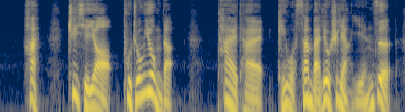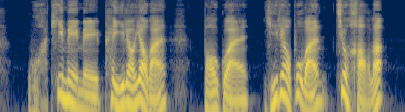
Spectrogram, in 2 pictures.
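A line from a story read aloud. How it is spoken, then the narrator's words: Laughing. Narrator (Chinese): 宝玉笑道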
